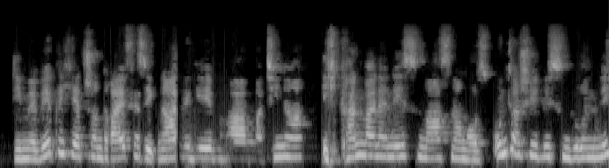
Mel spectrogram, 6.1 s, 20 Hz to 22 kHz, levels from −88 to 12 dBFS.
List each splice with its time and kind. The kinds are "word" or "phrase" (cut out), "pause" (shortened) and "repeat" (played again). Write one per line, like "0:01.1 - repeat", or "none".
0:01.4 - phrase
0:03.2 - pause

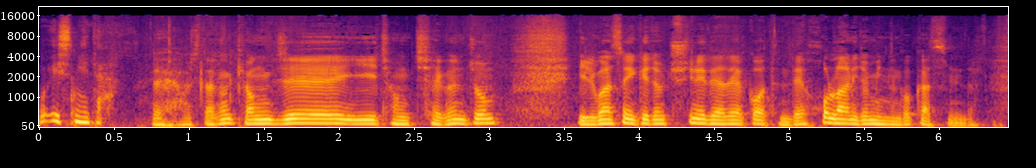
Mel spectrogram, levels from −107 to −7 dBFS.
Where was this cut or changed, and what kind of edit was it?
none

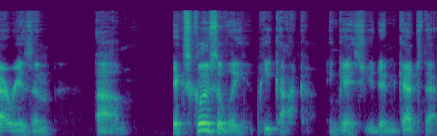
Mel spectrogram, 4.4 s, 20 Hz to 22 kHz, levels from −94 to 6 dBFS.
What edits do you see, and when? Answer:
0:02.6 - word

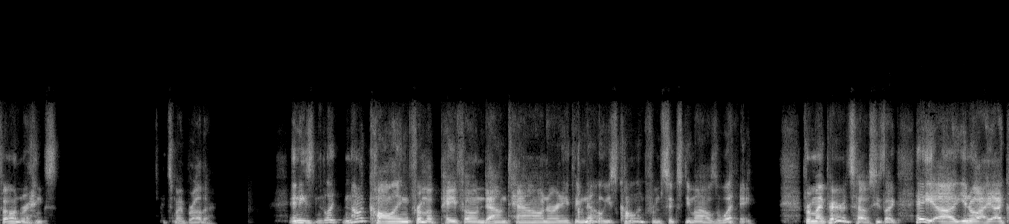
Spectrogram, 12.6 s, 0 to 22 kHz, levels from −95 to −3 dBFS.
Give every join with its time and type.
none

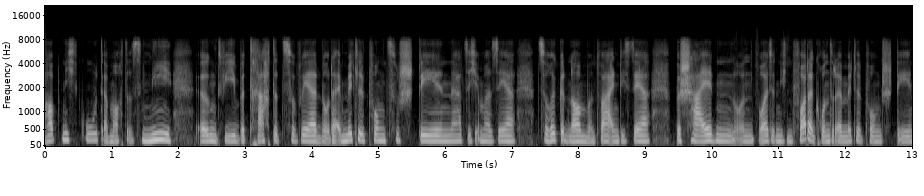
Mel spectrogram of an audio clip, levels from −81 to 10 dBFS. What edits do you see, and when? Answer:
none

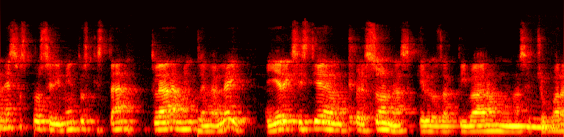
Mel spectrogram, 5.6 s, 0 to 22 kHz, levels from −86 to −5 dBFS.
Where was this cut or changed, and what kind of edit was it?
0:02.0 - word
0:02.6 - pause
0:03.5 - word

